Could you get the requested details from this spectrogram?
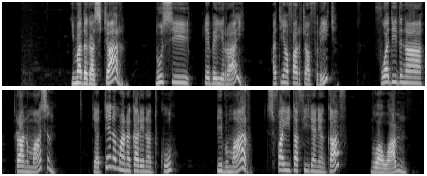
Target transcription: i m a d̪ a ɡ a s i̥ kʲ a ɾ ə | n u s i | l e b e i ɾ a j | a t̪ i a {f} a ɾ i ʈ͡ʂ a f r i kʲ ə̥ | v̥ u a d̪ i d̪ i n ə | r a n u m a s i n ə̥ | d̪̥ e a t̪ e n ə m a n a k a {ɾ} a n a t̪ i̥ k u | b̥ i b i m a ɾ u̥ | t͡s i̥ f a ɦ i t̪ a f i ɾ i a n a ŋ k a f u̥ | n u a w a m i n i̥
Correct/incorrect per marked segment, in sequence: correct, correct

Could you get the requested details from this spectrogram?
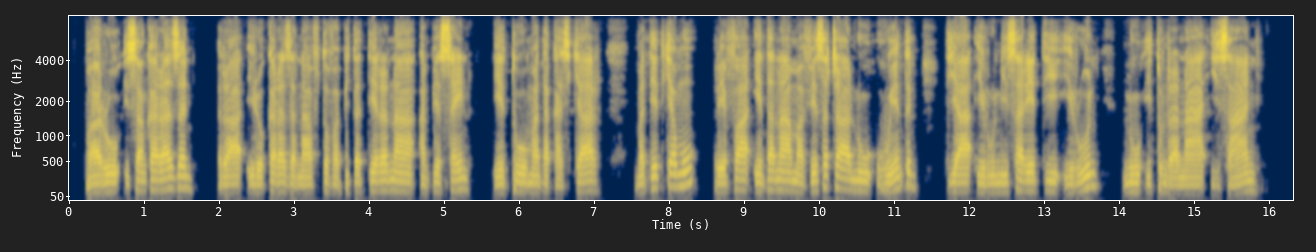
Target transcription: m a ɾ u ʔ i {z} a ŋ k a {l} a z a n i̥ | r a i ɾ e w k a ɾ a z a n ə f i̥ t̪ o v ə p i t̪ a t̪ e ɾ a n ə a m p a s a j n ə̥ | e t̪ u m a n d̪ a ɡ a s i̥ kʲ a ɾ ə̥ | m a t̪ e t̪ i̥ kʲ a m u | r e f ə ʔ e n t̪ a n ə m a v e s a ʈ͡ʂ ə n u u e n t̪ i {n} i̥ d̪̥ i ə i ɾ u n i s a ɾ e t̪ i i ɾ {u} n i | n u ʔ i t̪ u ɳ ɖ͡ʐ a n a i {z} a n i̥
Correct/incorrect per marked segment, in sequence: incorrect: s, incorrect: ɾ, correct, correct, correct

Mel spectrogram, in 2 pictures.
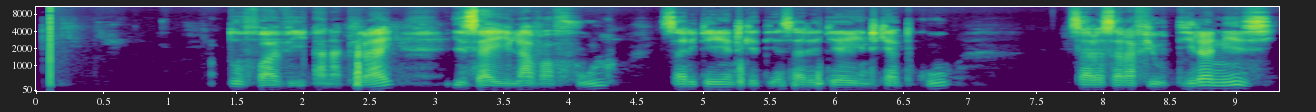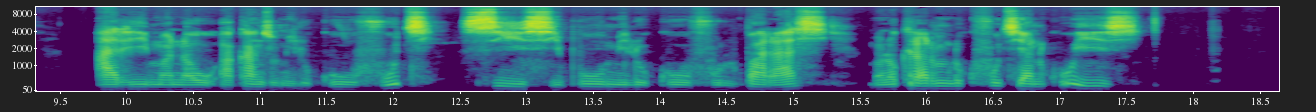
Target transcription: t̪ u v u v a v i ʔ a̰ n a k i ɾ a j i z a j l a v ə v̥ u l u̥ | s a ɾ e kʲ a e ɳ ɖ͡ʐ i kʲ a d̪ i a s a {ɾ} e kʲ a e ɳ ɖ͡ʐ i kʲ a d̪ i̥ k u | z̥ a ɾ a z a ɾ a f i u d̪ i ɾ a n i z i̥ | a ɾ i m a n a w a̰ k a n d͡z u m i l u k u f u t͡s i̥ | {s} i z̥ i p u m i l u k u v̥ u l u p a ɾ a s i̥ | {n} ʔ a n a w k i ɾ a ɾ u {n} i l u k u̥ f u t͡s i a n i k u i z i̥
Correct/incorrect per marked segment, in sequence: correct, correct, incorrect: m, incorrect: m

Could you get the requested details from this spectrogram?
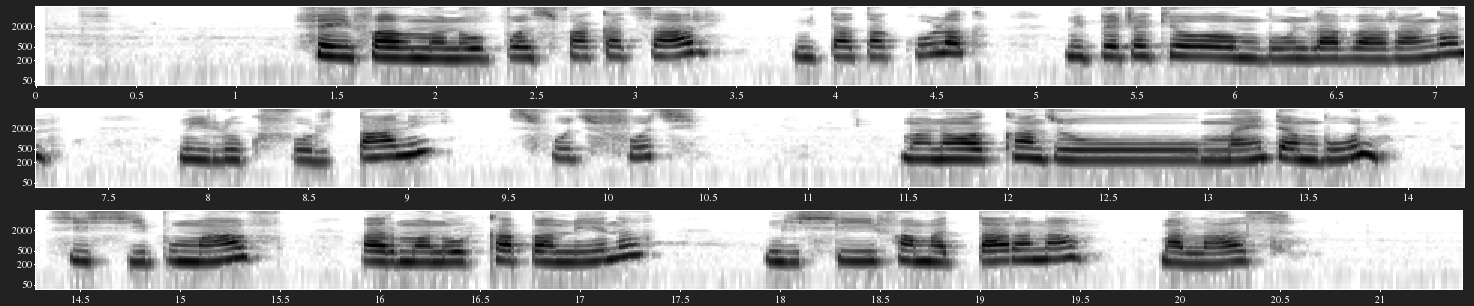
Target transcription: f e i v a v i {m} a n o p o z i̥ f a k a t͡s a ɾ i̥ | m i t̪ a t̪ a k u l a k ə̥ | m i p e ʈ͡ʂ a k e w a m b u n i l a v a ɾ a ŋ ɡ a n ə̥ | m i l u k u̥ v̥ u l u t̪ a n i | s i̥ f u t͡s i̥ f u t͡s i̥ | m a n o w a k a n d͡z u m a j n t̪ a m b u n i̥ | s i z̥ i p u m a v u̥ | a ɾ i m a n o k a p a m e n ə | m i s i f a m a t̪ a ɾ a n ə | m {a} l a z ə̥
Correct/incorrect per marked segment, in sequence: correct, correct

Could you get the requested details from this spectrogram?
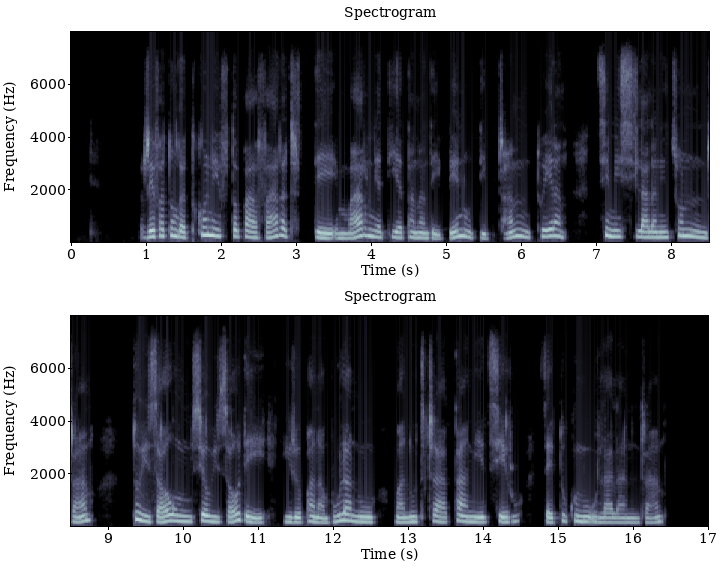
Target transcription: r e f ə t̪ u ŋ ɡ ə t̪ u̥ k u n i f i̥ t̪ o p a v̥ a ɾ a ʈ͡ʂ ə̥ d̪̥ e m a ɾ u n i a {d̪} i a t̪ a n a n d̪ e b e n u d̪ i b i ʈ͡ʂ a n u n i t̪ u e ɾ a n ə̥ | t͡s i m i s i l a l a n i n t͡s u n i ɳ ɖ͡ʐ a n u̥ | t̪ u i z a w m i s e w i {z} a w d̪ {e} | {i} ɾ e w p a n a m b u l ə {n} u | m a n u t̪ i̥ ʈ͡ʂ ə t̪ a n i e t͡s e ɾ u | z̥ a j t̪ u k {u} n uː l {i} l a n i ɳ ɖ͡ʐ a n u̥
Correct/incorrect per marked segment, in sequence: incorrect: t̪, correct, correct, correct, correct, correct, incorrect: a

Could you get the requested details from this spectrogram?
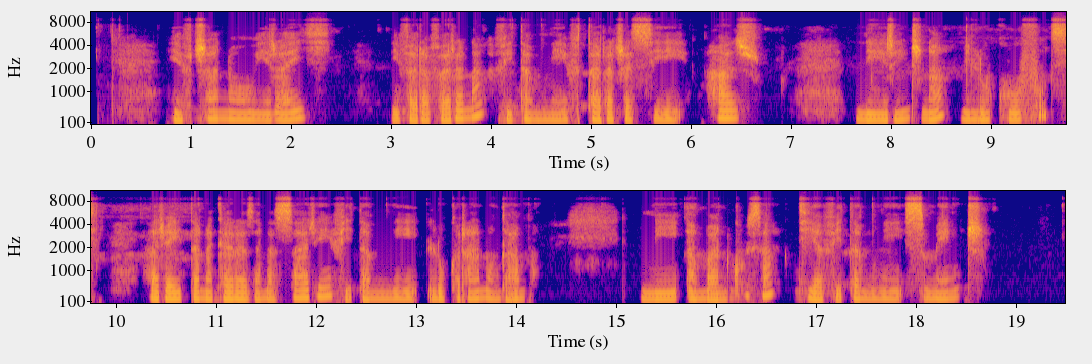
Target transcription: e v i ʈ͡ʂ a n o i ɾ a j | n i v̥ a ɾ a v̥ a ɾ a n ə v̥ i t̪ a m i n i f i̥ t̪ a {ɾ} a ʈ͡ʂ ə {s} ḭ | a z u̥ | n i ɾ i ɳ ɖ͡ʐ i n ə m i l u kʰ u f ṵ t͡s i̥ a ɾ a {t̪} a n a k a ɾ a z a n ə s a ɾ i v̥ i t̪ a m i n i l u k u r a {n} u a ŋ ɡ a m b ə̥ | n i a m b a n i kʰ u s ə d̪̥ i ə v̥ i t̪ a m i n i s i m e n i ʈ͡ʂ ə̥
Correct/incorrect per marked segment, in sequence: correct, correct, correct, correct

